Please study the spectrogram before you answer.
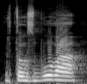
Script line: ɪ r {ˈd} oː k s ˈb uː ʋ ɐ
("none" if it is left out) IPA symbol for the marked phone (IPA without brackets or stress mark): t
